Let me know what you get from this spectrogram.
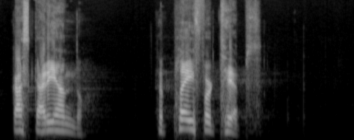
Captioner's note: speaks foreign language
